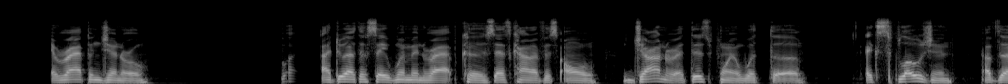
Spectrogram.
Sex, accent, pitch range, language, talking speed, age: male, American, 95-115 Hz, English, 160 wpm, 20-39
